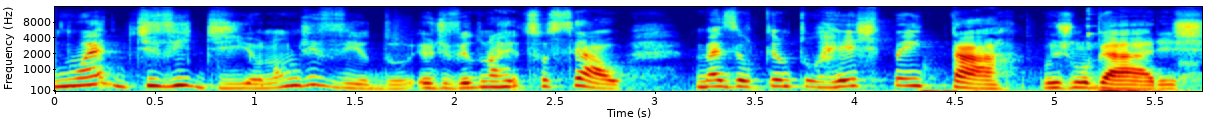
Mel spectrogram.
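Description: A woman talks at a moderate pace with a fairly high pitch. Her voice makes very wide pitch swings. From Belo Horizonte, Minas Gerais, Brazil; moved to Rio at 11. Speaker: entrepreneur and sales mentor. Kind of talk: casual interview.

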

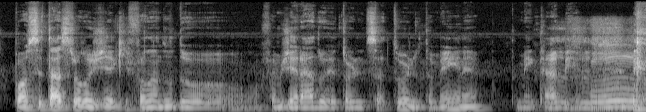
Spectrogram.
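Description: Over noticeable background noise and audible room echo, a man talks at a moderate pace with a medium pitch and very wide pitch swings. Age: 30s. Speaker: sound producer. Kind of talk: casual chat.

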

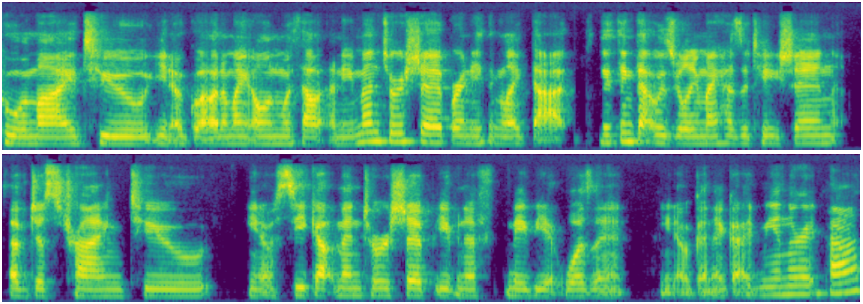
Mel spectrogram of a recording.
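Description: Speaking at a fairly quick pace with hardly any pauses, a woman uses a plain, everyday voice pitched fairly low with ordinary pitch variation. The background is quiet. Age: 20s. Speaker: physical therapist and running coach. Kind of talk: casual interview.

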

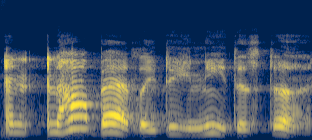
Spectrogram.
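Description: A woman uses a put-on character voice that is raspy and fairly high in pitch, with very wide pitch swings. She keeps a moderate pace. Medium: read story. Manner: curt, grumpy.

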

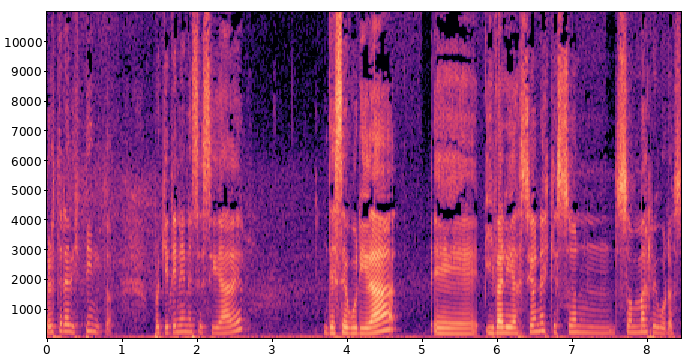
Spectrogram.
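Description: A woman's medium-pitched voice at a fairly slow pace, broken by long, frequent pauses. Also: ordinary pitch variation. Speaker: industrial designer and entrepreneur. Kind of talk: casual interview.

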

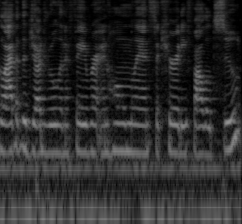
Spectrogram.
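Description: A woman with an American accent, medium in pitch and fairly quick, with audible room echo. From New York, the Bronx. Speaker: podcast co-host. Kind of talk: casual chat.

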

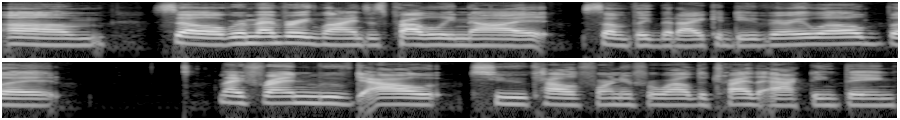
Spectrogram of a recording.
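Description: Speaking fairly quickly with a Northeast Ohio accent, a woman of medium pitch keeps her intonation fairly even in a very clean recording with a silent background. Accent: Midwestern American (Northeast Ohio). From Ohio, Twinsburg near Cleveland. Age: 20s. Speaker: podcast host. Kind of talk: casual chat.

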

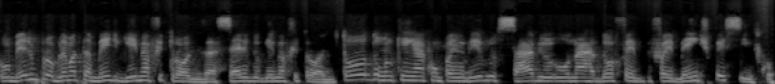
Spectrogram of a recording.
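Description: At a moderate pace with hardly any pauses, a man talks in a fairly high pitch for a man, with ordinary pitch variation and very even loudness. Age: 30s. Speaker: tabletop RPG game master. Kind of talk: casual interview. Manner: halting, many repetitions.

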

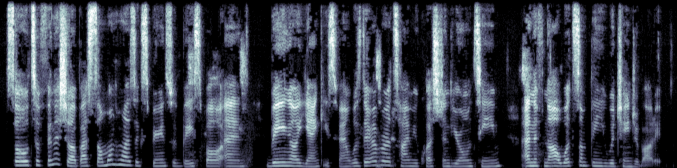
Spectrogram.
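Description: A woman with an American accent has a normal speaking voice and a fairly high pitch. She talks at a fairly quick pace with ordinary pitch variation. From New York, the Bronx. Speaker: student podcast host. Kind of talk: casual podcast narration and interview.

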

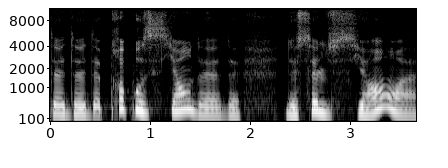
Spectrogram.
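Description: A woman with a medium-pitched, dark, mellow voice speaks very slowly with lively intonation, in a very clean recording with a silent background and a dry, close sound without echo. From Montreal, Quebec, Spanish immigrant community. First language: Spanish (speaking French). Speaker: community activist and sociology student. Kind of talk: interview. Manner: halting, many hesitations.

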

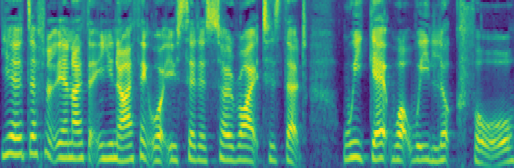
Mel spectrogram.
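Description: A woman talks at a fairly quick pace in an ordinary speaking voice with medium pitch. The recording is very clean, with a silent background. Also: ordinary pitch variation. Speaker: co-host and coach. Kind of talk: radio talk show chat. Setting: radio studio with headset.

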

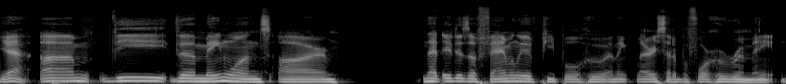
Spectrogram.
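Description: A plain, everyday voice from a man, medium in pitch, at a fairly slow pace with fairly even intonation. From New York City (Brooklyn). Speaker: church youth director. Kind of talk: casual chat.

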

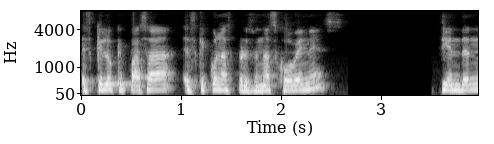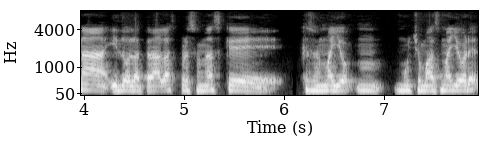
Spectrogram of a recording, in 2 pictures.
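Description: In a Mexican accent, a man speaks in a high pitch with monotone, flat intonation and very even loudness. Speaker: podcast host. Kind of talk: casual chat.

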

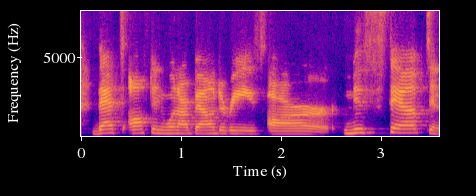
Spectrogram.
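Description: An ordinary speaking voice from a woman, fairly slow in pace, with ordinary pitch variation. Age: 30s. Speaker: podcast host and life coach. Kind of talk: group discussion.

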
